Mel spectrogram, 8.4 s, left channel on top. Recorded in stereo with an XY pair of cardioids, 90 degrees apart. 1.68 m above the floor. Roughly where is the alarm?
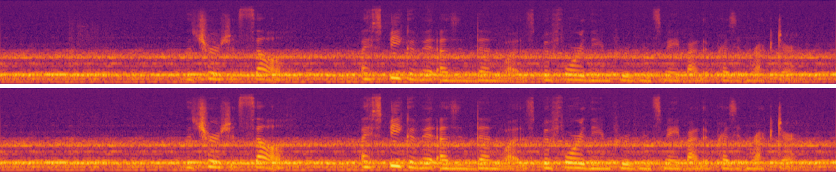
No alarm in this recording.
